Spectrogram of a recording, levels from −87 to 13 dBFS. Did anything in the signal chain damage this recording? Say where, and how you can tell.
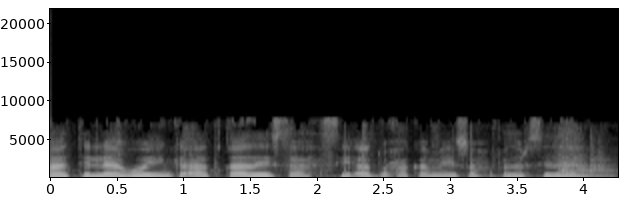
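Yes. At 1.48 s, just after "tillaabooyinka aad", there's a brief buzzy fill of about 15 ms, and a shorter, nearly hidden 7.5 ms gap at 2.98 s. This is concealed Bluetooth headset packet loss on the wireless link, where the phone papers over missing mSBC frames by repeating recent waveform.

From 2.07 to 3.56 s, twelve small regular ticks of a few milliseconds each recur at roughly eight per second. These are CD scratch ticks from storage and playback: once per disc turn, a blemish exceeds error correction, forcing interpolation.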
